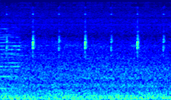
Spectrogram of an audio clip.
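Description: Car passing in city street traffic, a low rumbling road noise with faint regular ticking, fairly quiet and steady, no voices.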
